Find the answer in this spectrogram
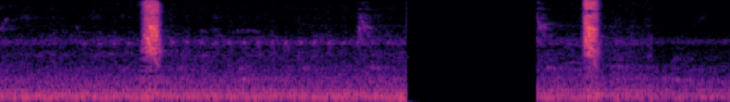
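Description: A female Double-collared Seedeater gives two sharp, high chips about three seconds apart over a faint steady hiss.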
